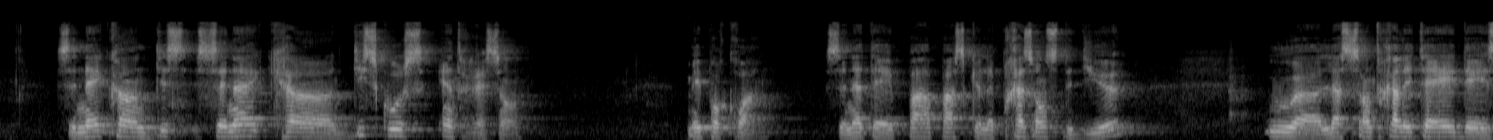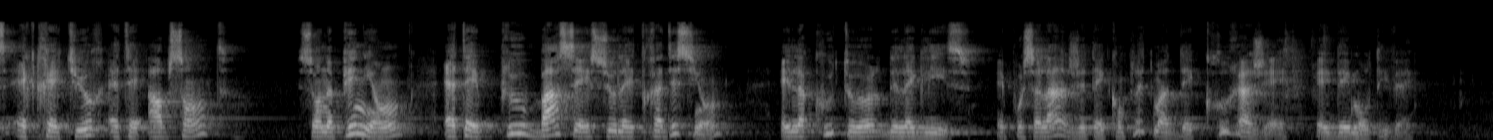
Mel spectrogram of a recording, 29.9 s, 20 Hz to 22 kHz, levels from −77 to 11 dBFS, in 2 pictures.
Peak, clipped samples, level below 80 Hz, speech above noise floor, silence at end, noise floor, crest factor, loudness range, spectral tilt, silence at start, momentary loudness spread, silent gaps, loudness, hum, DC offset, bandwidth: -2 dBFS; under 0.1%; -72 dBFS; 38 dB; 0.8 s; -64 dBFS; 26 dB; 7 LU; -2 dB/octave; 0.2 s; 13 LU; none; -26 LUFS; none; under 0.1%; 11.5 kHz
